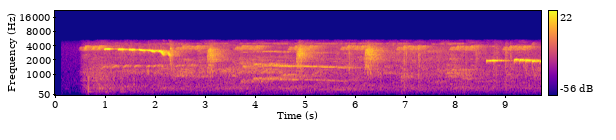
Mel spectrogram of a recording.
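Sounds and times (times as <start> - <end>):
Southern Chestnut-tailed Antbird Myrmeciza hemimelaena hemimelaena calling high whistled notes: 0.6 - 2.4, 8.6 - 9.7.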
